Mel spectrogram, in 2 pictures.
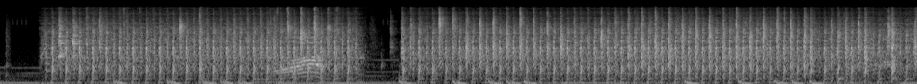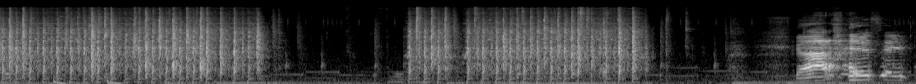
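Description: Airsoft M4 electric rifle firing on full auto in three long bursts of rapid shots, the first about three seconds, the second about eight seconds, the third about two seconds. A voice follows near the end.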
